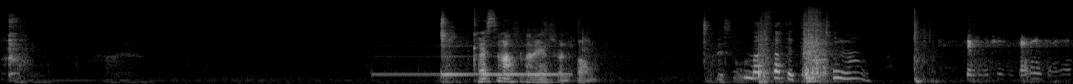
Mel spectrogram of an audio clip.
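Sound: telephone dialing and ringing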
